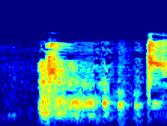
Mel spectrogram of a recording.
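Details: Raccoon producing pig-like noises: a drawn-out harsh growl that breaks into short pulsed grunts, ending in a loud rasping squeal.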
